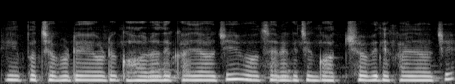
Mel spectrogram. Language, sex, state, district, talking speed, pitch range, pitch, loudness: Odia, male, Odisha, Nuapada, 160 wpm, 195-200 Hz, 195 Hz, -14 LUFS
